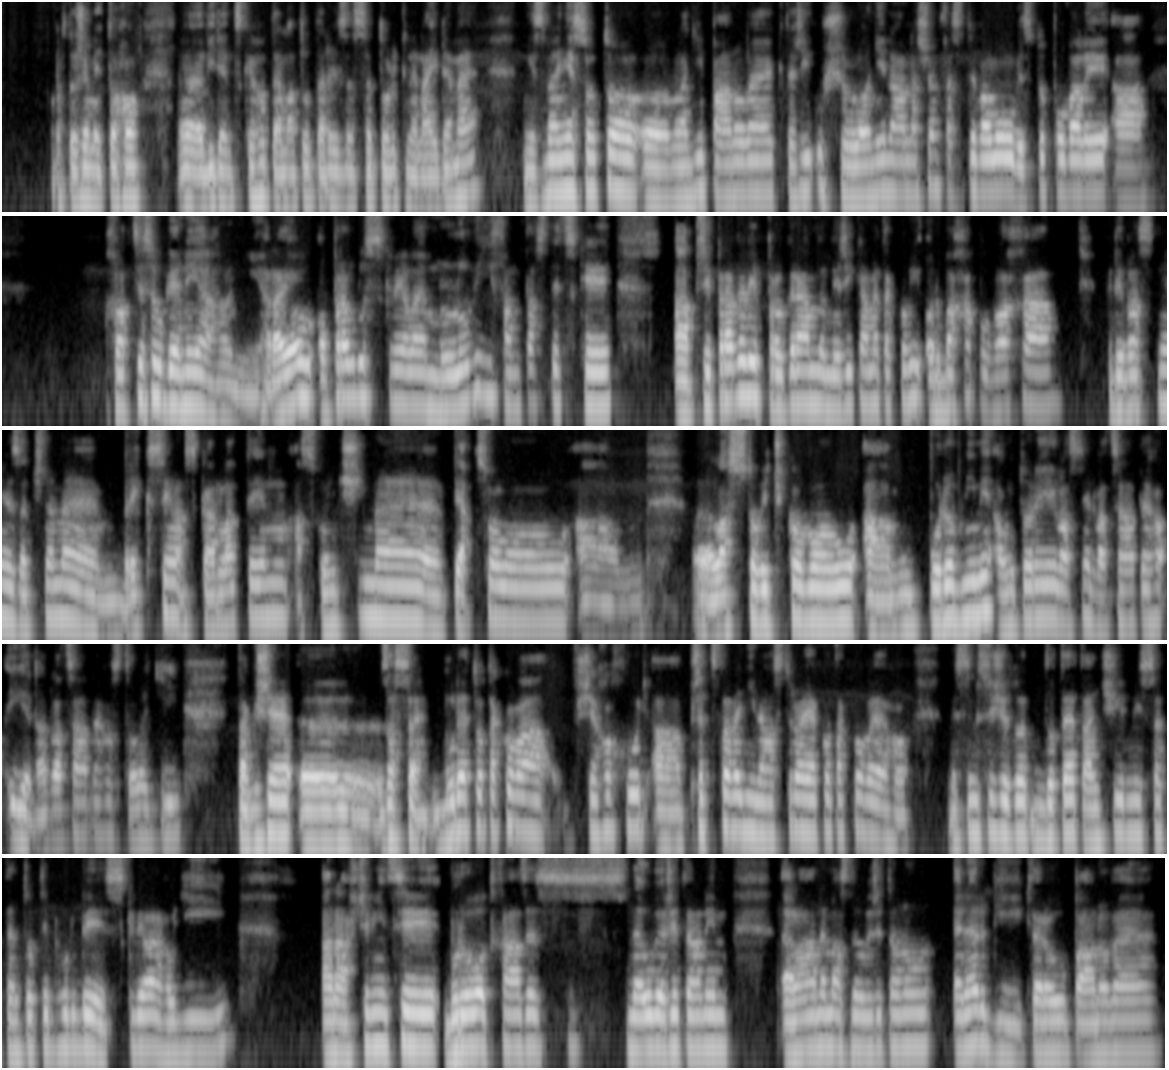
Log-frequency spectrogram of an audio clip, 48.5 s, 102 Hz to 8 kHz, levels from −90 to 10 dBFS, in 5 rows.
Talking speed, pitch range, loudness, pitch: 120 wpm, 135-160 Hz, -17 LUFS, 150 Hz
